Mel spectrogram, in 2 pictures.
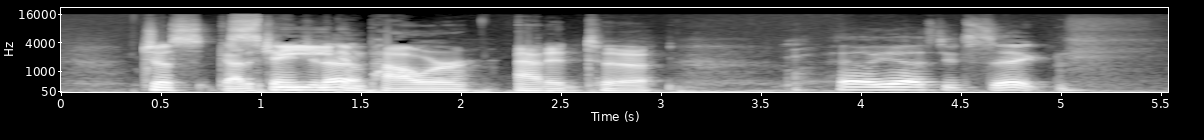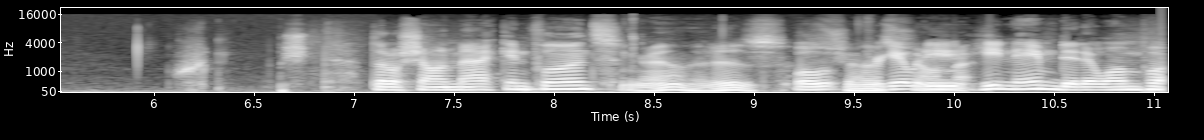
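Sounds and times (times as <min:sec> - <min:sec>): people talking: 0:00.5 - 0:03.1, 0:03.8 - 0:05.1, 0:06.2 - 0:11.0.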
